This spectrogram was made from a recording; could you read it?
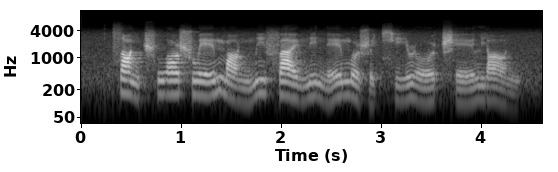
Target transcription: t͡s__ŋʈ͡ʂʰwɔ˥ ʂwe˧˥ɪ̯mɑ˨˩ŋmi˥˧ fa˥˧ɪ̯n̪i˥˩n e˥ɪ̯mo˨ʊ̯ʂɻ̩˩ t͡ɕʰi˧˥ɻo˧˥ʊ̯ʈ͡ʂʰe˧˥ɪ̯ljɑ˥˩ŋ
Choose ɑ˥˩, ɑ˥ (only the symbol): ɑ˥˩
